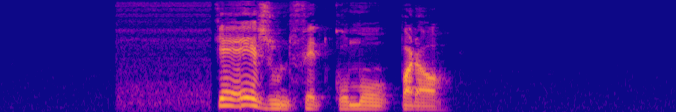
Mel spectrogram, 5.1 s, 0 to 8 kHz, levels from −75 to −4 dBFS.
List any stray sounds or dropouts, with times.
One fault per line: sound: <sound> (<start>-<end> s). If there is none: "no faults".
no faults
